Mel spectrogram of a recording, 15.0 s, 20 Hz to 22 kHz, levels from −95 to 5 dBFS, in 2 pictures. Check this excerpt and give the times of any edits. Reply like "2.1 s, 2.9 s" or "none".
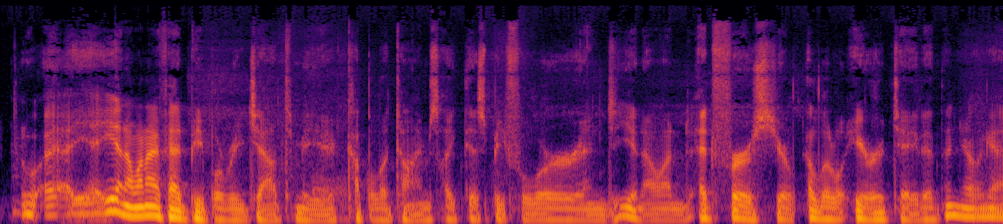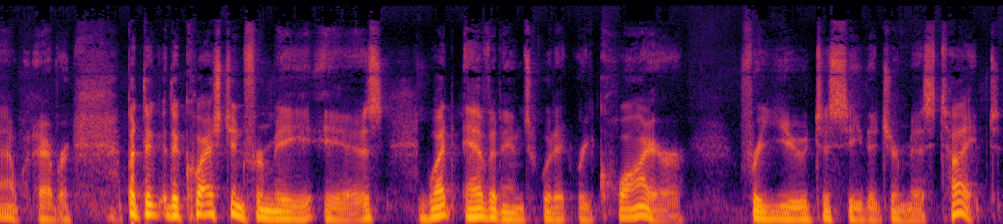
5.9 s, 10.6 s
